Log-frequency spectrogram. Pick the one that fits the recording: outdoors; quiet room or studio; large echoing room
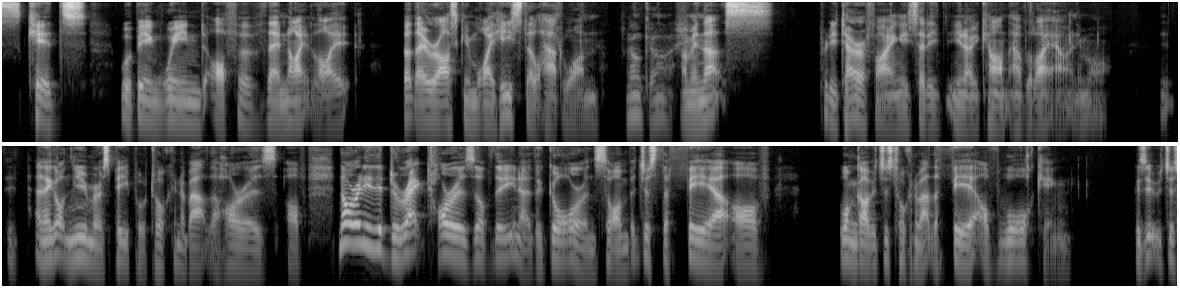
quiet room or studio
